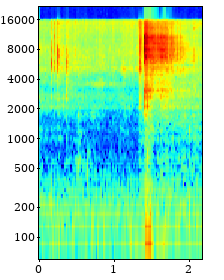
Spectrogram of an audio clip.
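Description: Low, steady background noise in a pause between words, broken about one and a half seconds in by a single sharp knock with a smaller one just after.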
